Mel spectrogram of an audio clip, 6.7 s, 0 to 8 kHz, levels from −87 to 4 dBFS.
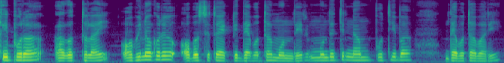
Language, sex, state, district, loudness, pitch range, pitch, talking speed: Bengali, male, Tripura, West Tripura, -17 LUFS, 130-150 Hz, 140 Hz, 105 wpm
